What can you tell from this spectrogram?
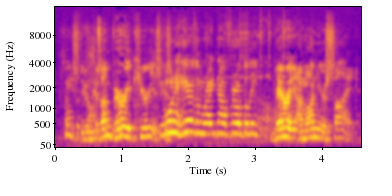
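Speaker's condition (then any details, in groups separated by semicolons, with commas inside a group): No condition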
